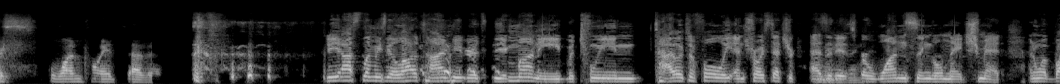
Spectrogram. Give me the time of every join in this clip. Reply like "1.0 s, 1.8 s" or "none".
3.8 s, 5.1 s, 8.0 s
